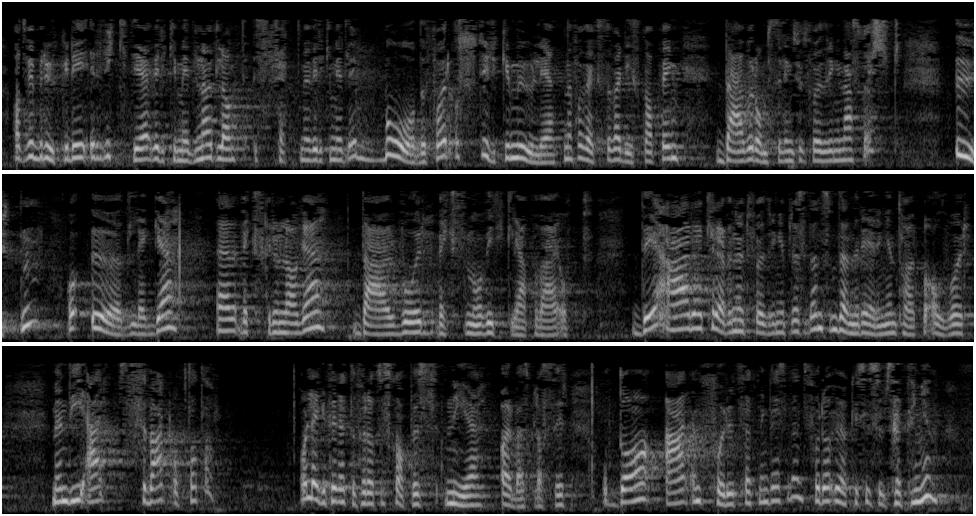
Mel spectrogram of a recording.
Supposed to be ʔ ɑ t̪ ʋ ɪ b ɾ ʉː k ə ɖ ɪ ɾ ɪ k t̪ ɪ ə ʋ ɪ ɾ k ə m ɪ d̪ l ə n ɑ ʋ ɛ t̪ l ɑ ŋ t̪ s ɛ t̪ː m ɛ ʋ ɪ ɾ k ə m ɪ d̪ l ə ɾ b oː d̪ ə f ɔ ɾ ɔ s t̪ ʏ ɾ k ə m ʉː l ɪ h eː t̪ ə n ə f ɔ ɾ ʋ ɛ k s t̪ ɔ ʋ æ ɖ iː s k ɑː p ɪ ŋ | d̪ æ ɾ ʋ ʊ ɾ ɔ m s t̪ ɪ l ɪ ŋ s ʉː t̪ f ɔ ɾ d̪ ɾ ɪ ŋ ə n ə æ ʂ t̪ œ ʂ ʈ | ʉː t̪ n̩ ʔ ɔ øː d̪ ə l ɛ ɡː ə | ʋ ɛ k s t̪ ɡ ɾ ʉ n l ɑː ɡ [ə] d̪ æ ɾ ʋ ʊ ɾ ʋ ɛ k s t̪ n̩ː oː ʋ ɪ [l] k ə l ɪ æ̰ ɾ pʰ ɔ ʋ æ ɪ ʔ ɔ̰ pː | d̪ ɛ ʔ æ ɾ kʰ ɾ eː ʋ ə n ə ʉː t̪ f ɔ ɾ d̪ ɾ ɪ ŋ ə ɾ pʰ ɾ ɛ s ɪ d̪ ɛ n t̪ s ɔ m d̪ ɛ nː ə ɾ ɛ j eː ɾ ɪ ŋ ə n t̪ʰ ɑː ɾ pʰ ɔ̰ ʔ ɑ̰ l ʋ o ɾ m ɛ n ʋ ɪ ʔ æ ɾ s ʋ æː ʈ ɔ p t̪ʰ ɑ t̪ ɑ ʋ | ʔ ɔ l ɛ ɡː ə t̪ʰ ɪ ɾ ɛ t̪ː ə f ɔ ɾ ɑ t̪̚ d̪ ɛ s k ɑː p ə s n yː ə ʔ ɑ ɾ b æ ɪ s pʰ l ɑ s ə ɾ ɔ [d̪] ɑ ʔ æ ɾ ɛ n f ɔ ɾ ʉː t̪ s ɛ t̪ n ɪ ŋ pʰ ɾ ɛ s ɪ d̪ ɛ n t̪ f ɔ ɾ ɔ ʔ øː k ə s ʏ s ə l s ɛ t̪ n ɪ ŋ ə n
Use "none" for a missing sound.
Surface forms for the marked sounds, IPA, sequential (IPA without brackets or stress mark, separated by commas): ə, ɾ, d̪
